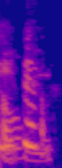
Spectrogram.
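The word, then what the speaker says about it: haole: Howley. That was the term I had Yeah. heard. So So I right, was like, oh, yeah, it's phonetically almost said like how o lee.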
